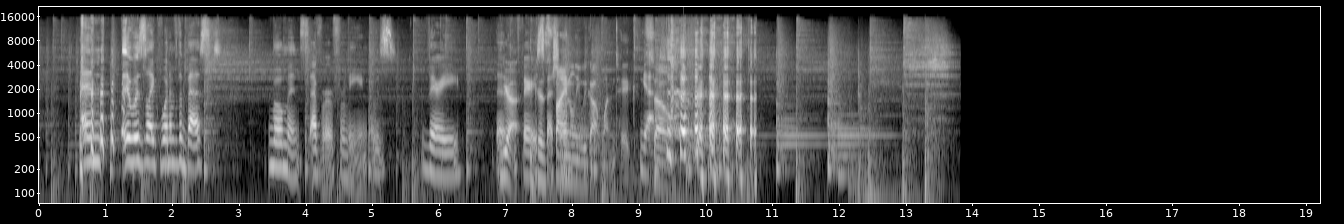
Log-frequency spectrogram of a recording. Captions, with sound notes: [Dan laughs] It was, like, one of the best moments ever for me It was very special - Yeah, because finally we got one take, so... - Yeah [laughter]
